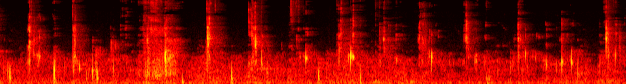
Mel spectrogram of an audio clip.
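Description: Close-miked mouth chewing a mouthful of pork and rice, with irregular wet smacks and clicks several times a second.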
